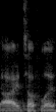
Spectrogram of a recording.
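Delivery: mock proud, self-congratulating praising tone. Retelling how a player reacts to his own basic layup: imitating him praising himself. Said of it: "He'll be like".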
